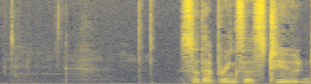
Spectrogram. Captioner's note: speaking French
